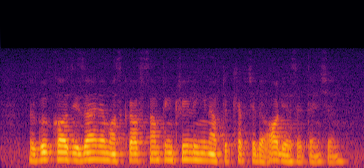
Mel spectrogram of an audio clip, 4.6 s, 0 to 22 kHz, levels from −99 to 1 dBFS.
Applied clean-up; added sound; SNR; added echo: none; none; none; none.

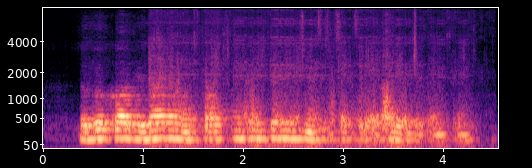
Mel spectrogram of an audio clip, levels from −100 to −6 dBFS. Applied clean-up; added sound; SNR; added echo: neural separator model SepFormer DNS4.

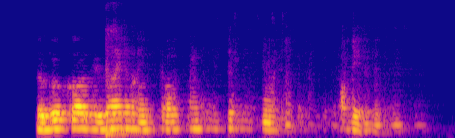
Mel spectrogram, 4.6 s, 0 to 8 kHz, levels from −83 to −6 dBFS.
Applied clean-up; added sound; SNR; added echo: neural mask model DeepFilterNet 3.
